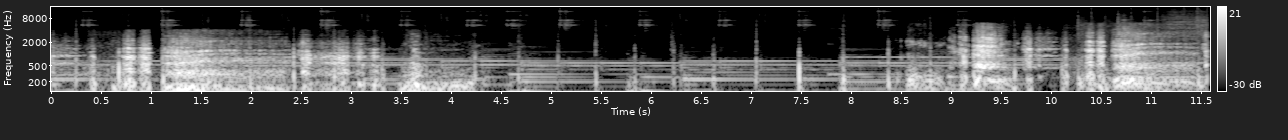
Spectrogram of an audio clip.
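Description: A cartoon tiger lets out a loud, close roar, several growling bursts that swell and fade over a bouncy children's music bed with steady percussive beats.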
